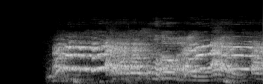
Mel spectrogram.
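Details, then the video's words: Bull terrier making a weird noise: a continuous, strained, whining vocal sound with strong harmonic bands, held steadily for about two seconds after a short silence. "Bull terrier make weird noise"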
